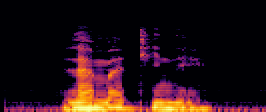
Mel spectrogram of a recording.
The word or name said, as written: matinee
